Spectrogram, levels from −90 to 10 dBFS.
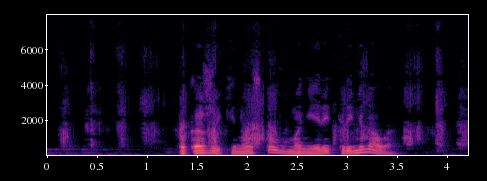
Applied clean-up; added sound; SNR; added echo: classical method log-MMSE.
